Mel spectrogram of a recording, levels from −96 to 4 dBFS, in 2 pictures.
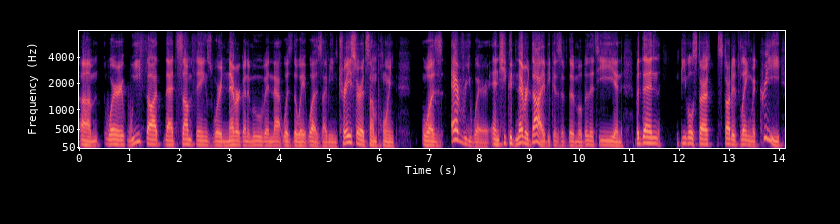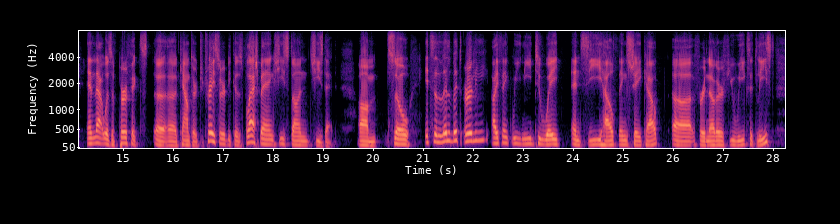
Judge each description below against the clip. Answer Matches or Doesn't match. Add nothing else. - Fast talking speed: Doesn't match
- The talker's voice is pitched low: Matches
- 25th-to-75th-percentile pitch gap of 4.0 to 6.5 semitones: Matches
